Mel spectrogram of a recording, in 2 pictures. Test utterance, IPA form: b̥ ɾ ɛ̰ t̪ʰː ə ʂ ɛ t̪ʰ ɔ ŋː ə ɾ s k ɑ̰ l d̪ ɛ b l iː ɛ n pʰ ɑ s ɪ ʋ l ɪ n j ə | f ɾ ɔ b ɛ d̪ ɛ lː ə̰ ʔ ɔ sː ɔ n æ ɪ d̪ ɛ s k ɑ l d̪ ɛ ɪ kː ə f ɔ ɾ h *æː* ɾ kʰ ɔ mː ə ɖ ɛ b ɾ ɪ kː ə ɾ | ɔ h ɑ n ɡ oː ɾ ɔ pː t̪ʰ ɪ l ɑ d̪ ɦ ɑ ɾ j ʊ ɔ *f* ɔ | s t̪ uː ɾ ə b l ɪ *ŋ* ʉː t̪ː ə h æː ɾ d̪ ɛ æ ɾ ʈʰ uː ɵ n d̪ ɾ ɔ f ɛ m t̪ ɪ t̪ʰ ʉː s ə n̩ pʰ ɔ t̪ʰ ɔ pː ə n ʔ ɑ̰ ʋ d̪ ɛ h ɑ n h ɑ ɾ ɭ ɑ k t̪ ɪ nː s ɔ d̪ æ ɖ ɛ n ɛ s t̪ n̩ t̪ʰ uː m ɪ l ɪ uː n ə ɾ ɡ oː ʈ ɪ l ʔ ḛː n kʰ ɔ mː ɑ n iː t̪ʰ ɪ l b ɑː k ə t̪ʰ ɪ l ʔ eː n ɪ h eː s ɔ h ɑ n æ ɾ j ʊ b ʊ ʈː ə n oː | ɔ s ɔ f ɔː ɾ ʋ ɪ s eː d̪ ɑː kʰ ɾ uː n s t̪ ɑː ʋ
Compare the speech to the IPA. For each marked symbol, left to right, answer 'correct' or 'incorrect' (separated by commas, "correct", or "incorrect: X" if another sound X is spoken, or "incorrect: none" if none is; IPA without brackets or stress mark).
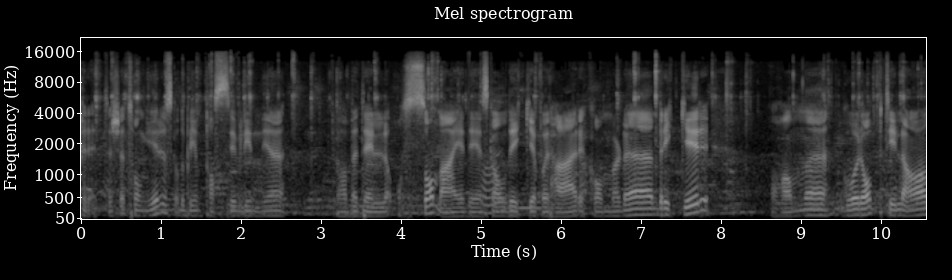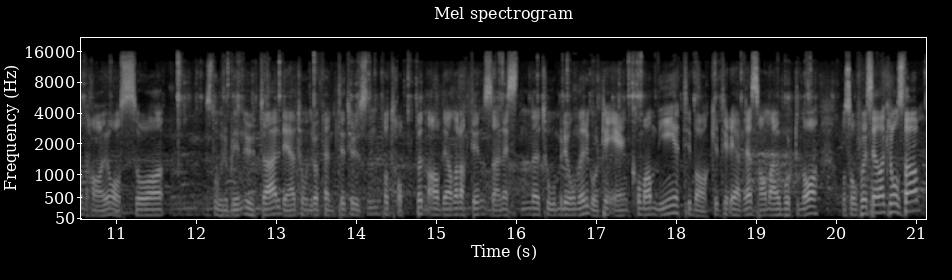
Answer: correct, incorrect: s, incorrect: n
